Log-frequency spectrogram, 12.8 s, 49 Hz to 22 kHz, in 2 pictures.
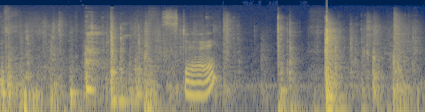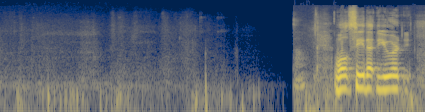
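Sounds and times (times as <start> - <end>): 
shuffling footsteps: 0.0 - 10.4
speech: 2.8 - 3.4, 11.4 - 12.7
door banging as it swings or shuts: 4.0 - 6.4.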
